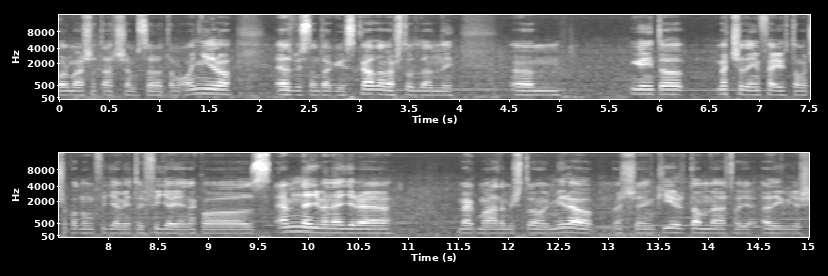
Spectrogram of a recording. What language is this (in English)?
Hungarian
